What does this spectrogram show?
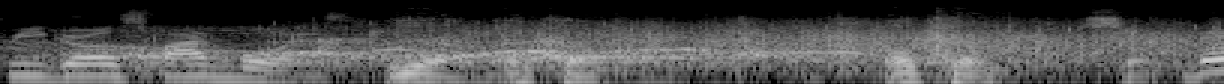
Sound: audience cheer

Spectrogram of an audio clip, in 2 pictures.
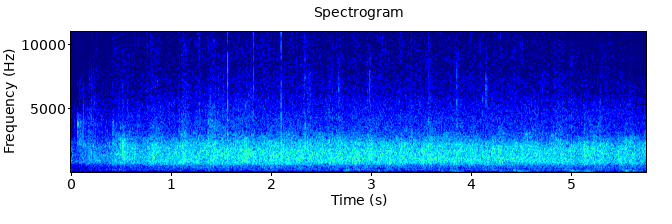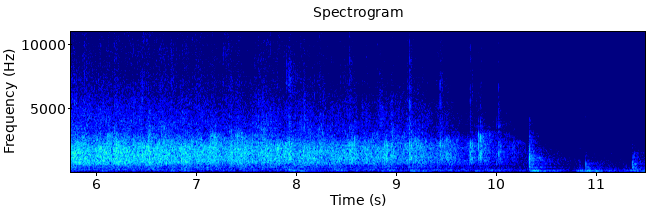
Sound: applause

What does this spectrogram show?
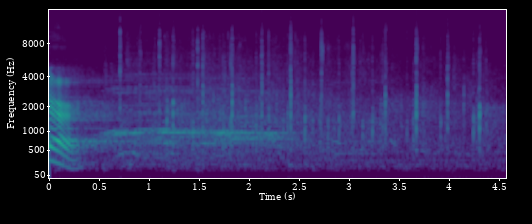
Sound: audience cheering

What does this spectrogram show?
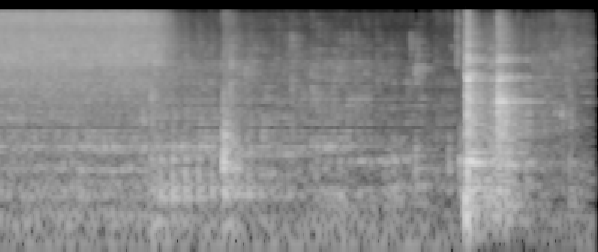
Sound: dishes clattering

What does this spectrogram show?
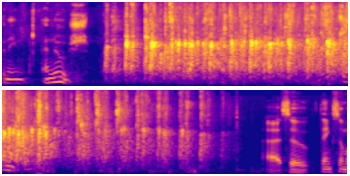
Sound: applause

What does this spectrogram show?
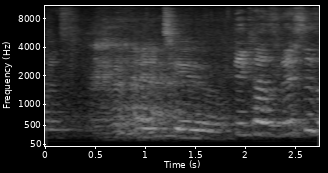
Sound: audience laughs

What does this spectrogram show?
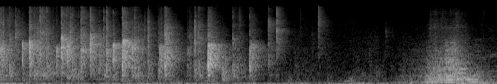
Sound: applause

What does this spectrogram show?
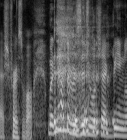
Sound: Franchesca laughing

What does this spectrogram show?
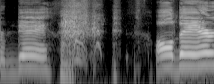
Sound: laughing

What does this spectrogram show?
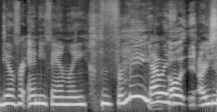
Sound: laughs

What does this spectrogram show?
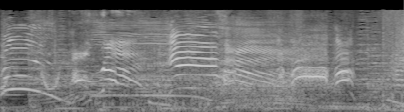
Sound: laughs

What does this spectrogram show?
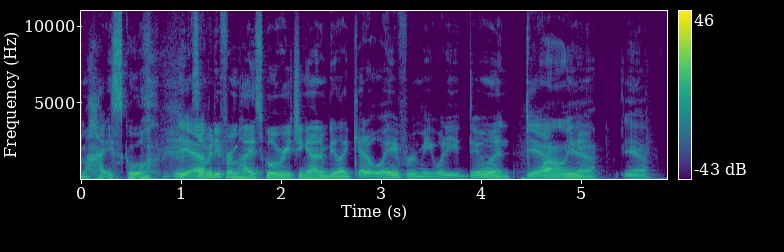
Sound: chuckle

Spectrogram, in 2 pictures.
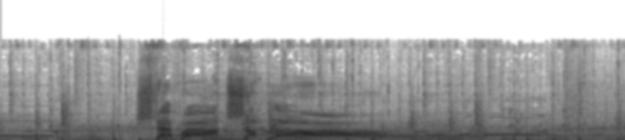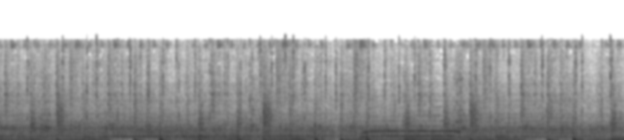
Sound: applause

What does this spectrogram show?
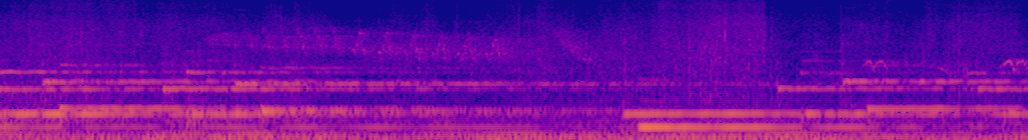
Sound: birds chirp

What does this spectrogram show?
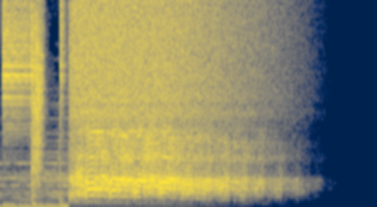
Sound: ghostly laughs

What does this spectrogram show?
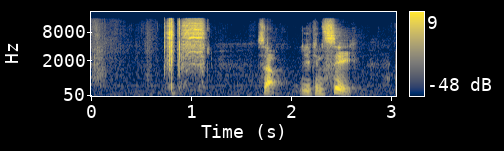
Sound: camera clicks

